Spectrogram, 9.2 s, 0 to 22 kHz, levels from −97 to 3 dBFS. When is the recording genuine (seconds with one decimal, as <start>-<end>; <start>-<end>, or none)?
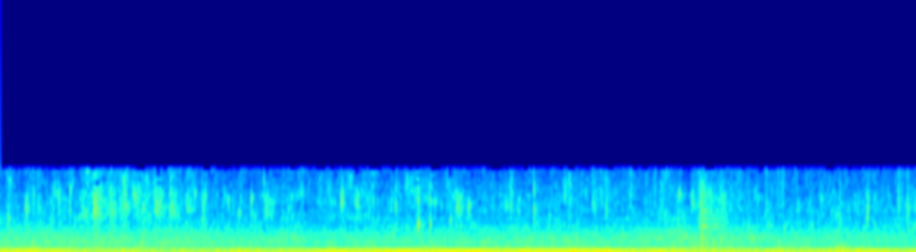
0.0-2.7; 7.8-9.2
